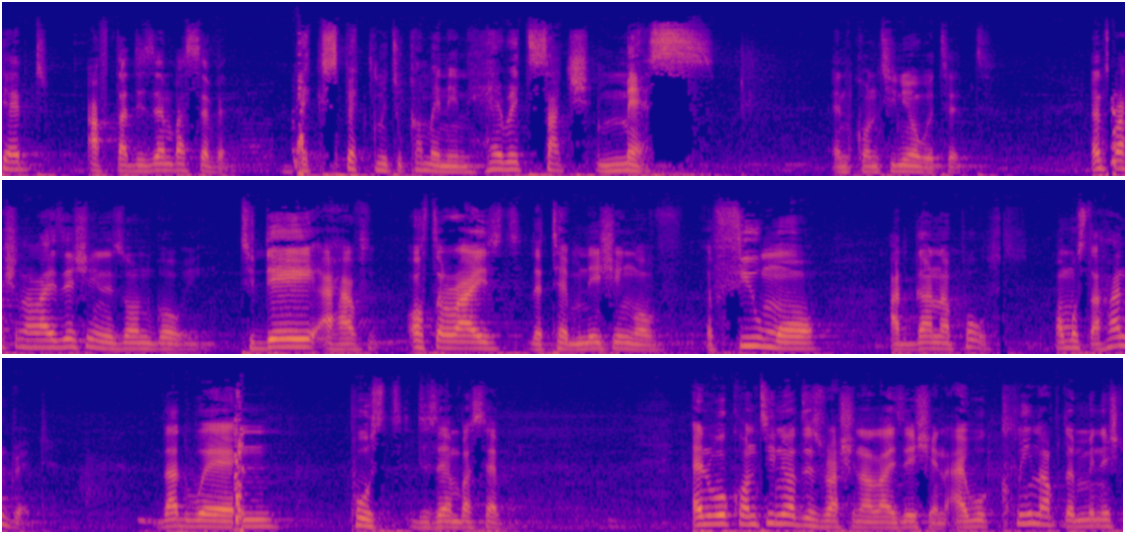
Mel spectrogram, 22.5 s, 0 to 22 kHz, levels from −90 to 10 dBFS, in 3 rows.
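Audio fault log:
1.90–2.01 s, 7.33–7.42 s, 14.12–14.19 s, 16.47–16.58 s: damaged data in a compressed stream. Each is a brief chirp or blip, about 70 to 110 ms long, where corrupted bytes left the decoder misreading frames and losing sync until it found the next frame header.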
